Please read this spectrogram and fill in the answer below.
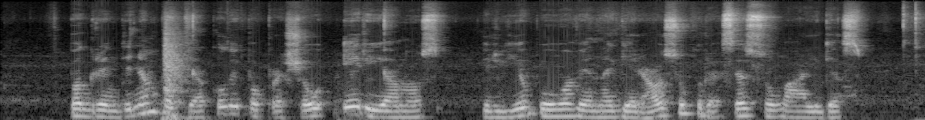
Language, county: Lithuanian, Vilnius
